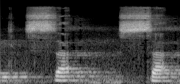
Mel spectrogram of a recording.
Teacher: سین یہ سیٹی حروف، سیٹی کی آواز نکال کر اس کو ادا کریں گے، سا سا، اور سا کے اندر زبان کو اوپر کے سامنے والے دانتوں کے ساتھ ٹچ کر کے ادا کریں گے، سا سا۔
